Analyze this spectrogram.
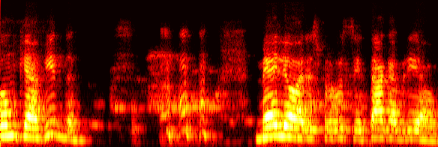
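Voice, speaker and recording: Fairly slow speech from a woman at medium pitch, with ordinary pitch variation. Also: big swings in loudness. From Brazil, Espírito Santo (Vila Velha). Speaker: school teacher. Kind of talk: online class lesson. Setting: video call.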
